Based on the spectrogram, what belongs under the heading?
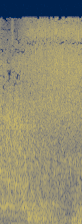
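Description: Steady, heavy rain hisses across the whole clip while a deep rumble of thunder rolls underneath, loud and continuous with no voices.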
